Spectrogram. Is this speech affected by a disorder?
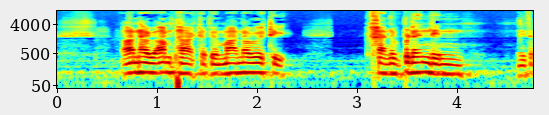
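Yes: profoundly deaf; congenital profound deafness, born profoundly deaf.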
